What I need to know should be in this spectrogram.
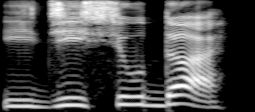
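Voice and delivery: slow, controlled menace; slow, restrained threatening command; quietly threatening. A narrator's reading. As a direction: draw out the order as a threat. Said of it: "угрожающе тихо".

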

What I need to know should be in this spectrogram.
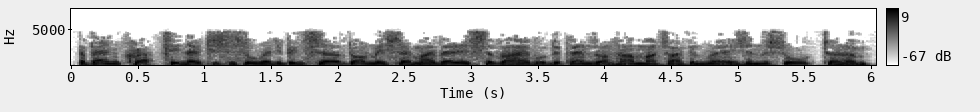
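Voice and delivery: earnest appeal over the phone; Cornelius, grave plight. A narrator's reading.

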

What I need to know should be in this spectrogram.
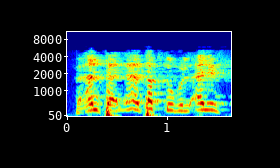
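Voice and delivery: ordinary delivery

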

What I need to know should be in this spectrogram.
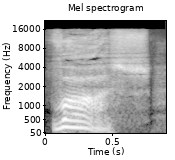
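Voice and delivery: hoher, lauter Ausruf; ungläubiger Ausruf. Acted. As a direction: fassungslos aufschreien. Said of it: "rief der Vater". (ungläubig rufender Vater)

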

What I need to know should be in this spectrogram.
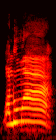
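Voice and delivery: high loud exasperated "wah"; high, loud mock exclamation; indignant outcry. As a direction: react outraged at the slur.

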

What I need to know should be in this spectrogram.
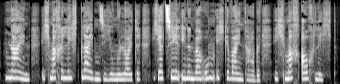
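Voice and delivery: high, insistent, tearful voice; plaintive old woman. A narrator's reading. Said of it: "sagt die klagende Stimme". (klagend und weinerlich, hohe Stimme)

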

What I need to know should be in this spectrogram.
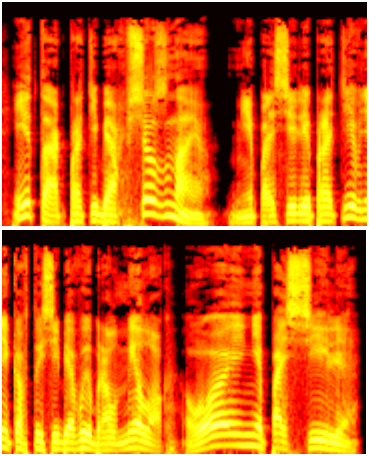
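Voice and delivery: высокий громкий скрипучий голос ведьмы; поучай, как ехидная старая ведьма; голос Бабы-Яги. Acted. Баба-Яга отчитывает гостя. (громкий скрипучий голос старухи)

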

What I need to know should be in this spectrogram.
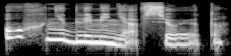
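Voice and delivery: slow, weary sigh of a line; tired. A narrator's reading. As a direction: draw it out wearily. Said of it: "устало заявил блондин". (устало, медленно)

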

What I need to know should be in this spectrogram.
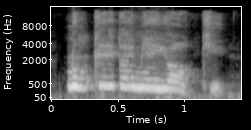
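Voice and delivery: very high, loud squeal of disbelief; piercing shriek. A narrator's reading. Pippi finding a treasure in the grass, shrieking. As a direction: shriek it in delighted amazement. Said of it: "gettò uno strillo acutissimo".

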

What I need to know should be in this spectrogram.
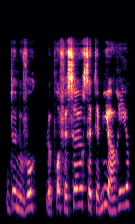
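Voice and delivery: usual speaking voice

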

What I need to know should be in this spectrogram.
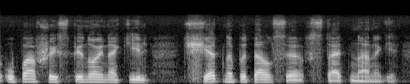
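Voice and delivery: plain reading voice

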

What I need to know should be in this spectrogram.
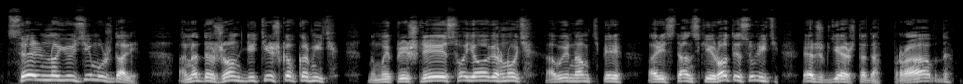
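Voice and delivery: high-pitched, aggrieved lament; plaintive wail easing down at the end; nearly sobbing. A narrator's reading. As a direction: complain tearfully to a superior. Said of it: "чуть не рыдая".

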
